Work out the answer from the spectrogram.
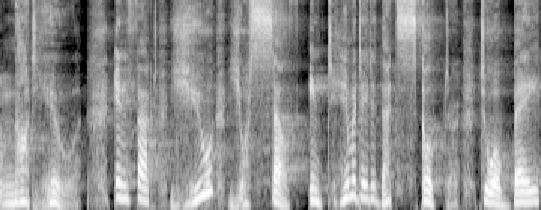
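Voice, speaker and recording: In a scripted ASMR roleplay monologue, an actor voices a silver-tongued fantasy villain who teases and mocks a prisoner. His male voice sits a little high, and his delivery is theatrical, condescending, and teasing.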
